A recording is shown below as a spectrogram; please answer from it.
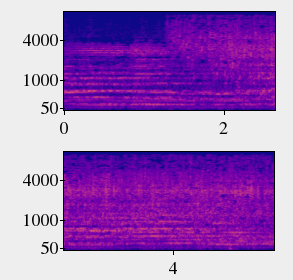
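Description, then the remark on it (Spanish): Water pours steadily into a container, a continuous splashing rush that grows brighter and fuller after the first second, with faint harmonic ringing as the vessel fills. No voices. “es que no nos quedaba agua bendita. Agua pura de manantial Fuente Umbría.”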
